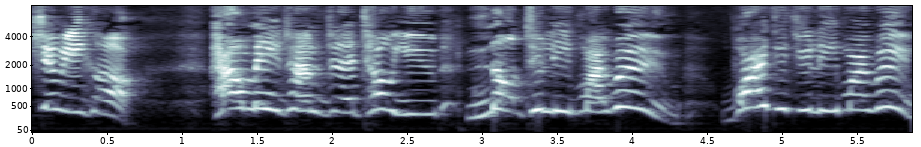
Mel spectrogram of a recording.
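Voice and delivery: high-pitched mock screaming with a scolding tone. Retelling how a friend screamed at her, imitating a scream. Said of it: "she screamed at me".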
